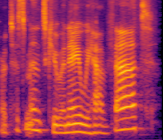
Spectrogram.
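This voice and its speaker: A woman's voice: on the low side, brisk, gravelly, darkish tone. Friendly businesslike woman presenting online. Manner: businesslike, friendly, many fillers. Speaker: agency executive presenting a webinar. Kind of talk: casual presentation Q&A. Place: room with a production team.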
